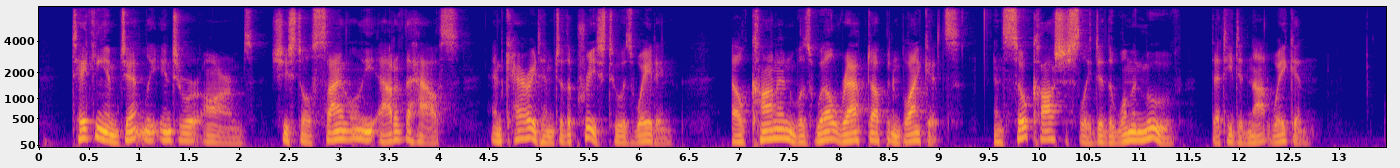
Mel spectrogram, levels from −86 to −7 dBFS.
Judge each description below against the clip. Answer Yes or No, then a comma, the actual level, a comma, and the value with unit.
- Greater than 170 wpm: Yes, average, 185 wpm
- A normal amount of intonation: No, wide, 6.3 semitones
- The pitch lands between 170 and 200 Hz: No, low, 110 Hz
